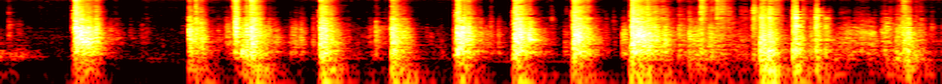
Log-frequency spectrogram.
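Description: Parts of a laser printer being scrapped are bashed loose with about ten heavy, irregular knocks and thuds, close and loud, separated by short gaps, with no talking.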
